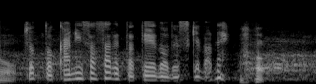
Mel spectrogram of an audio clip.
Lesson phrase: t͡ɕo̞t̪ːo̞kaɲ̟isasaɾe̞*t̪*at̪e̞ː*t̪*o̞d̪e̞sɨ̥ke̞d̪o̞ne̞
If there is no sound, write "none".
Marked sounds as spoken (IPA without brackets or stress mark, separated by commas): t̪, d̪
